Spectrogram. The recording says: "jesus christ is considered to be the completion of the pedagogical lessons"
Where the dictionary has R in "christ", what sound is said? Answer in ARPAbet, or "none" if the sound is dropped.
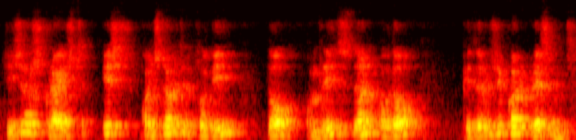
R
